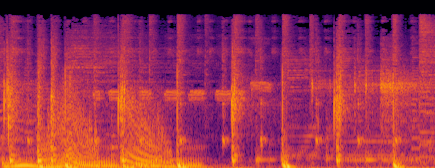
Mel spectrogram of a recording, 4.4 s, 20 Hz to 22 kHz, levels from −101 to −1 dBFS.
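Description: A short stretch of audio with one problem: processor overload crackle from about 2.45 to 2.62 s. For that sixth of a second the sound turns gritty and torn, because the machine couldn't get its audio buffers out on time and a run of them, something like half a dozen or so, just got skipped. Each skip leaves a tiny hard-edged hole, and buffers around 10 ms long stack those holes into a crackly burst that stops once the load eases.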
